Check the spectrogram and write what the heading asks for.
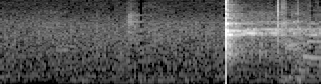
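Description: Metal baseball bat striking the ball about a second and a half in: one sharp crack with a short ringing ping, a line drive ripped down the line.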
